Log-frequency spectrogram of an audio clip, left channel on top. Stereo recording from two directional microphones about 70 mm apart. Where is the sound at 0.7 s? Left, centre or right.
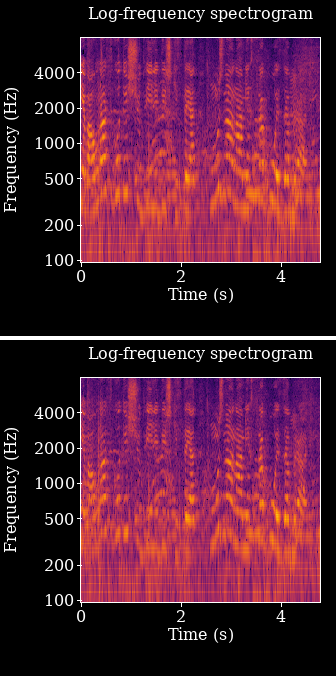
Left.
